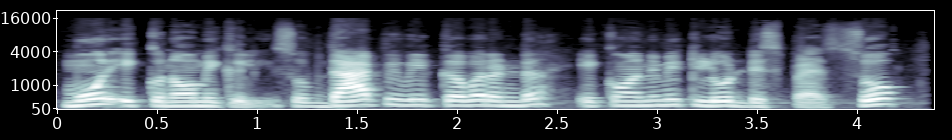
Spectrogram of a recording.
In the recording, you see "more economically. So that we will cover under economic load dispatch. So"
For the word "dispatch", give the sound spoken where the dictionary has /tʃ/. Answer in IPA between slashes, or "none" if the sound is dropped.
/s/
